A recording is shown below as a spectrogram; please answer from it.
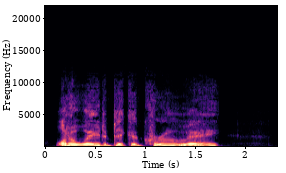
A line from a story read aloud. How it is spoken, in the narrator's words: He laughed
